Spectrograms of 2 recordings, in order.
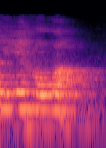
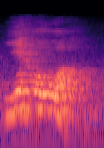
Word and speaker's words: Yehovah: Yahweh, ma è vocalizzato Yehovah, Geova. Quindi è vocalizzato Yeh, con una O che si legge sola, Yehovah.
